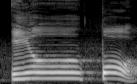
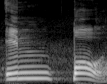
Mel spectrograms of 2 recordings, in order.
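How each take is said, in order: First: The n sound is hidden and blurred. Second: The n sound is clear and distinct. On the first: The speaker calls it right. "Dia juga samar-samar" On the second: The speaker calls it wrong. "bukan into"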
